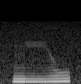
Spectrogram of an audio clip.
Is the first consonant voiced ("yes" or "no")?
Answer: yes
